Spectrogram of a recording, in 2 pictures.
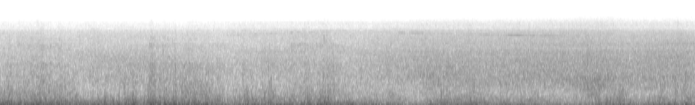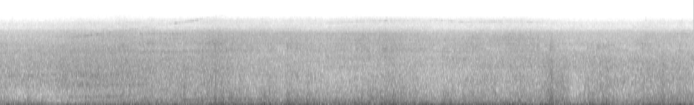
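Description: Wind rumbles against the car as it drives along a road.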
